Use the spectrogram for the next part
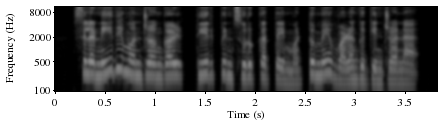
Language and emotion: Tamil, neutral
